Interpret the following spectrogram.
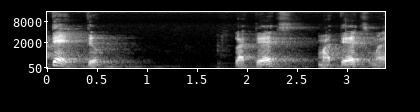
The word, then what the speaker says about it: tête: So if you see that letter E with a cap in a word, the pronunciation is E, like la tête.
